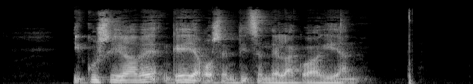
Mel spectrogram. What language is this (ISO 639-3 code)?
eus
